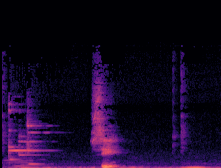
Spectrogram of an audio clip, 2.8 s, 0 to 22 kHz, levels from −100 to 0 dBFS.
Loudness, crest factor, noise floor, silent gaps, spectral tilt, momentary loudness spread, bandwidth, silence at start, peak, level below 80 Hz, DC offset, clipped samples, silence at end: -37 LUFS; 22 dB; -59 dBFS; none; -5 dB/octave; 22 LU; 14.5 kHz; 0.05 s; -16 dBFS; -70 dBFS; under 0.1%; under 0.1%; 0 s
